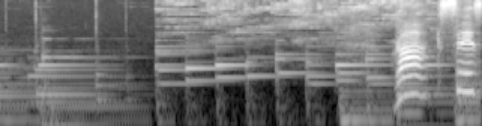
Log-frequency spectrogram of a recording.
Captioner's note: chimes ring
